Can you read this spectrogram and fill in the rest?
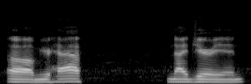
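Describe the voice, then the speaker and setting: Male podcast host, mid-pitched and dry. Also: level tone, slow pace, smooth, no room sound, highs cut off. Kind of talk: casual interview chat.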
